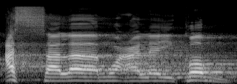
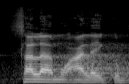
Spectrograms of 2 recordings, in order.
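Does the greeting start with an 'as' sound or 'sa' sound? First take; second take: as; sa. First: The greeting starts with the sound 'as'. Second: The greeting starts directly with 'sa'. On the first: The speaker calls it right. "kita pilih pendapatnya Imam Nawawi" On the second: The speaker calls it wrong. "Ada enggak alif lamnya? Enggak ada. Tanwinnya enggak ada, enggak sah"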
